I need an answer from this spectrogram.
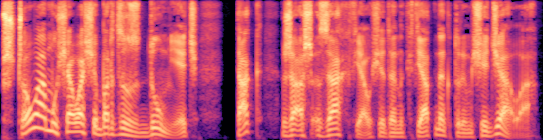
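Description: A man reading a children's story aloud in an animated storytelling manner. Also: on the low side, a little slow, no room sound, clean studio sound. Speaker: narrator. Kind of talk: scripted children's story narration.

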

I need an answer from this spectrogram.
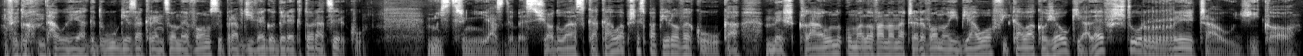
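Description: A man narrating a children's storybook in an expressive, animated reading. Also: deep voice, moderate pace, slightly rough, no echo, studio quality. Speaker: audiobook narrator.

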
